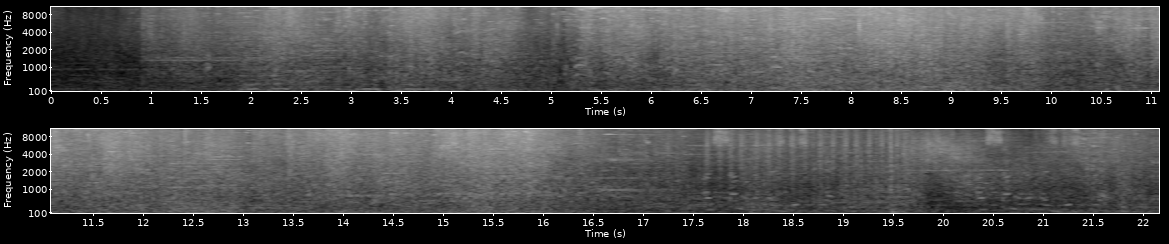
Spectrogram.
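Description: Game spells blast, crackle and boom in a hectic battle.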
